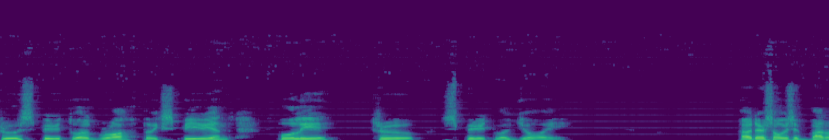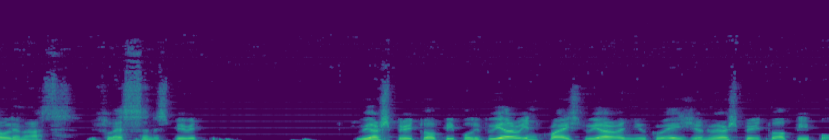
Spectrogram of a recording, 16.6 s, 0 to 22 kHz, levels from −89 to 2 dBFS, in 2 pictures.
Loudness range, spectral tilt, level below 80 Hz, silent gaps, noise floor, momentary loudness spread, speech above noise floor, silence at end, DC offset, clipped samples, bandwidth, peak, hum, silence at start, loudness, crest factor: 7 LU; -6.5 dB/octave; -60 dBFS; none; -76 dBFS; 14 LU; 48 dB; 0 s; under 0.1%; under 0.1%; 15 kHz; -10 dBFS; none; 0 s; -28 LUFS; 20 dB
